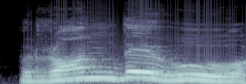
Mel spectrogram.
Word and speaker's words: rendezvous: Rendezvous, okay, pay attention to the pronunciation here.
